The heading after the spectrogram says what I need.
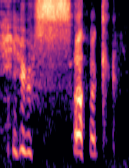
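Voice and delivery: high laughing taunt; laughing jab. Real, not acted. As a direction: laugh it out as a jeer.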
